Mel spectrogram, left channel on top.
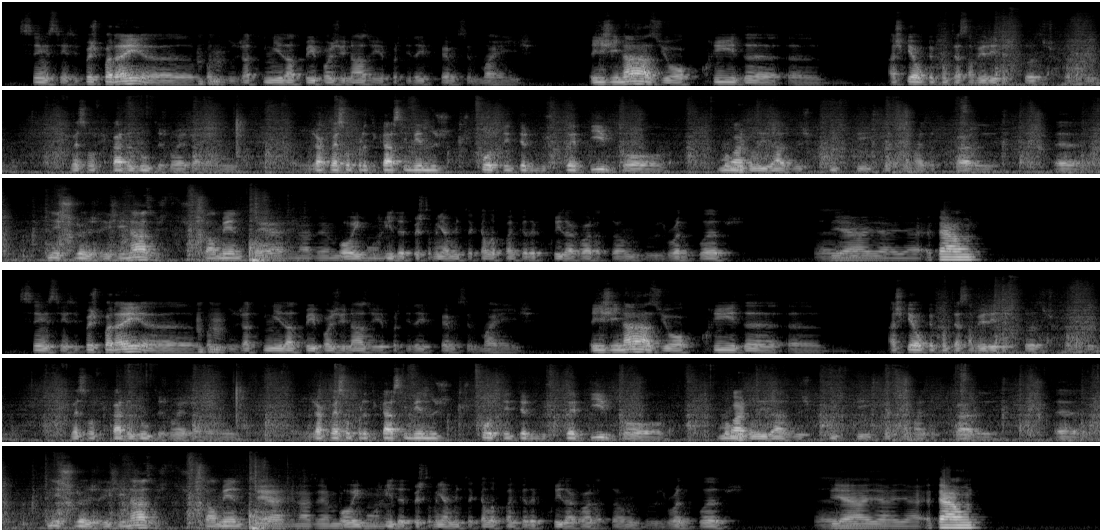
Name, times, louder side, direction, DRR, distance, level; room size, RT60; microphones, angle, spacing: voice 1, 0.2-5.3 5.9-8.2 8.9-11.2 11.7-13.4 13.9-15.4 15.8-17.6 18.1-21.0 21.5-24.8 25.3-29.2 30.1-30.8, equal, ahead, 4 dB, 1.3 m, -29 dB
voice 2, 1.9-2.2 18.3-18.4 24.5-25.8 30.2-31.7, right 3 dB, 55° right, 10 dB, 0.8 m, -25 dB
sound 1, 9.3-25.0, equal, 20° right, 2.9 m, -38 dB
13.5 x 5.4 x 3.1 m, 0.32 s
head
